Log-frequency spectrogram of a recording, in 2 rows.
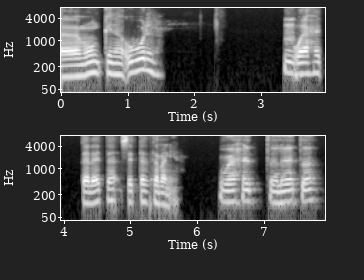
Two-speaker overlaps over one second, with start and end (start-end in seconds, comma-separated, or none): none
